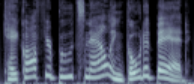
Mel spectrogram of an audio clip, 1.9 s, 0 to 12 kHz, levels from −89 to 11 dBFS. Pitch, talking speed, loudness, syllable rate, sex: 270 Hz, 280 wpm, -17 LUFS, 4.8 syllables/s, female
